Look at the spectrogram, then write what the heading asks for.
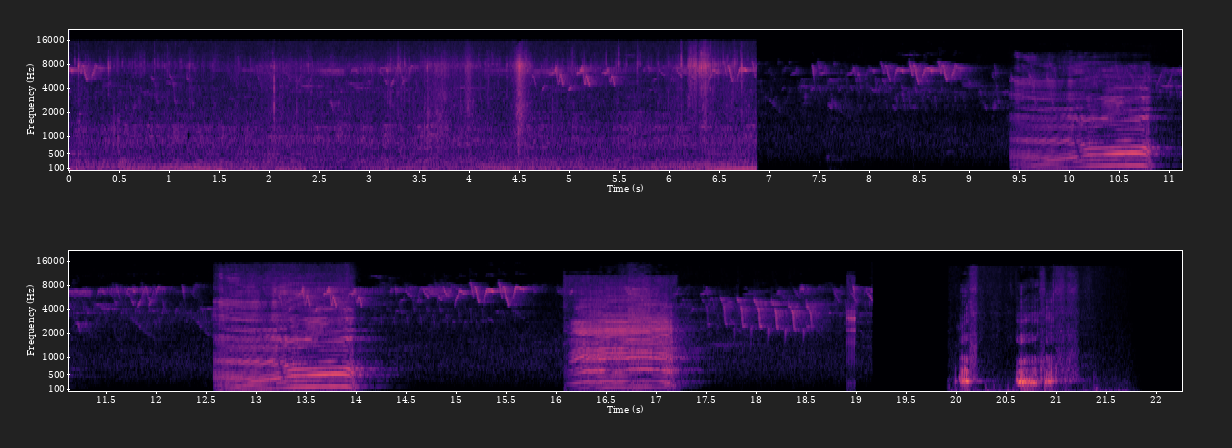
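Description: Cows mooing: three loud, drawn-out moos about a second long each, rising in pitch, a few seconds apart. They follow a lower, steadier stretch of sound under background hiss. Near the end come a few short, low grunts.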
